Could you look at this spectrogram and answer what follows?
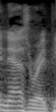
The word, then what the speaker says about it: Nazareth: And when you say Nazaré, people might not get an image of how that's... it's spelled like Nazareth, that's right. – Like the band Nazareth, but musically very different.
